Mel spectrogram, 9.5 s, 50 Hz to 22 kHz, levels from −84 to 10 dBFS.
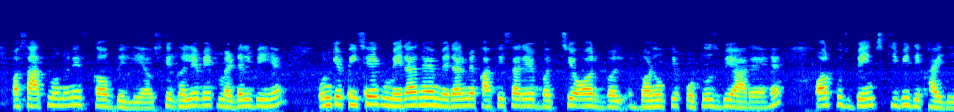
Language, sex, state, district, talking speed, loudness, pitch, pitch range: Hindi, female, Jharkhand, Sahebganj, 255 wpm, -22 LUFS, 210 Hz, 195-225 Hz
